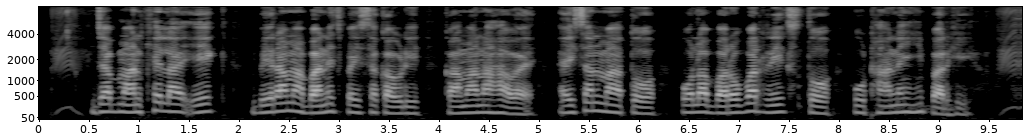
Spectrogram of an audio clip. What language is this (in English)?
Chhattisgarhi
